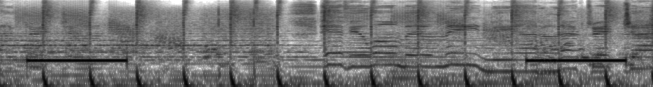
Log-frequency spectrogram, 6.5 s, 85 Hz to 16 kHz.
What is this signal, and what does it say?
Ringback tone (Europe, 425 Hz), with noise.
